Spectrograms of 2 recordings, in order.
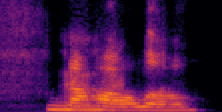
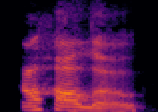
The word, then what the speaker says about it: Mahalo: Nahalo. Mahalo.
